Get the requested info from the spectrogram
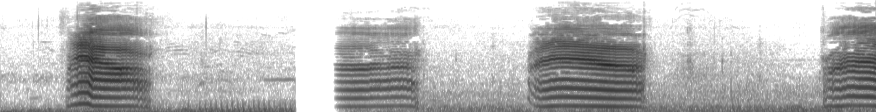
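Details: Domestic cats, one of three living together (a brown tabby, a Munchkin and an Abyssinian), meowing indoors: four loud harmonic meows spaced about two seconds apart, each roughly half a second to a second long, with a quiet background between calls.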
